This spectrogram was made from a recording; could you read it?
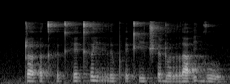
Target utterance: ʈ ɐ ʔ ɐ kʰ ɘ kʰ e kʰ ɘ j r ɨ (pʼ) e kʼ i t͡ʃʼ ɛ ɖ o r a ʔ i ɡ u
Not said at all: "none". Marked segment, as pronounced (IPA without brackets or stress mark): pʼ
